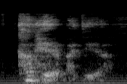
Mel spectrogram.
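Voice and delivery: put-on hushed, mild-mannered murmur with a slight British accent. Showing a fellow fan how the actor talks, in a mild-mannered, slightly British James Mason voice. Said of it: "He talks like this".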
